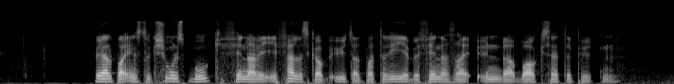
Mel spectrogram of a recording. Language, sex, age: Norwegian, male, 25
